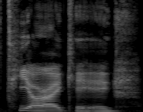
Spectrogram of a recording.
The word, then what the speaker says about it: Trika: As we've discovered, there's a few ways to say this, but it's Trika and then yoga, which is spelled like yoga, although some people have spelt it wrong before.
